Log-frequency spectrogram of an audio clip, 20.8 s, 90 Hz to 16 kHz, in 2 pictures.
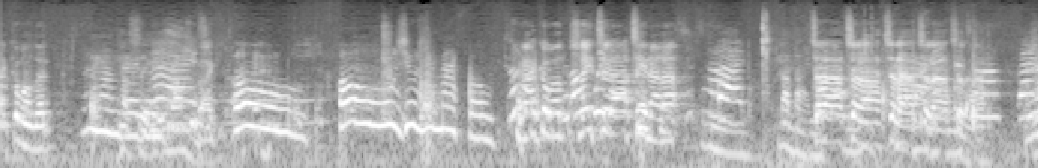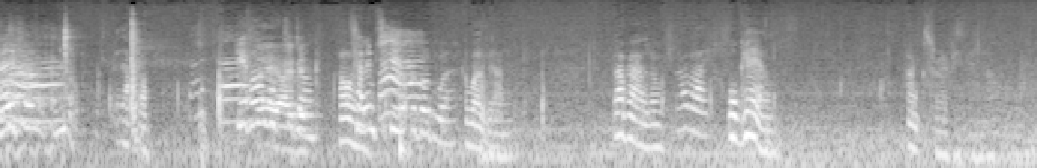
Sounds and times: Child speech, kid speaking: 0.9s - 4.6s, 6.8s - 7.5s, 9.0s - 13.3s, 13.9s - 14.9s, 17.2s - 17.6s.

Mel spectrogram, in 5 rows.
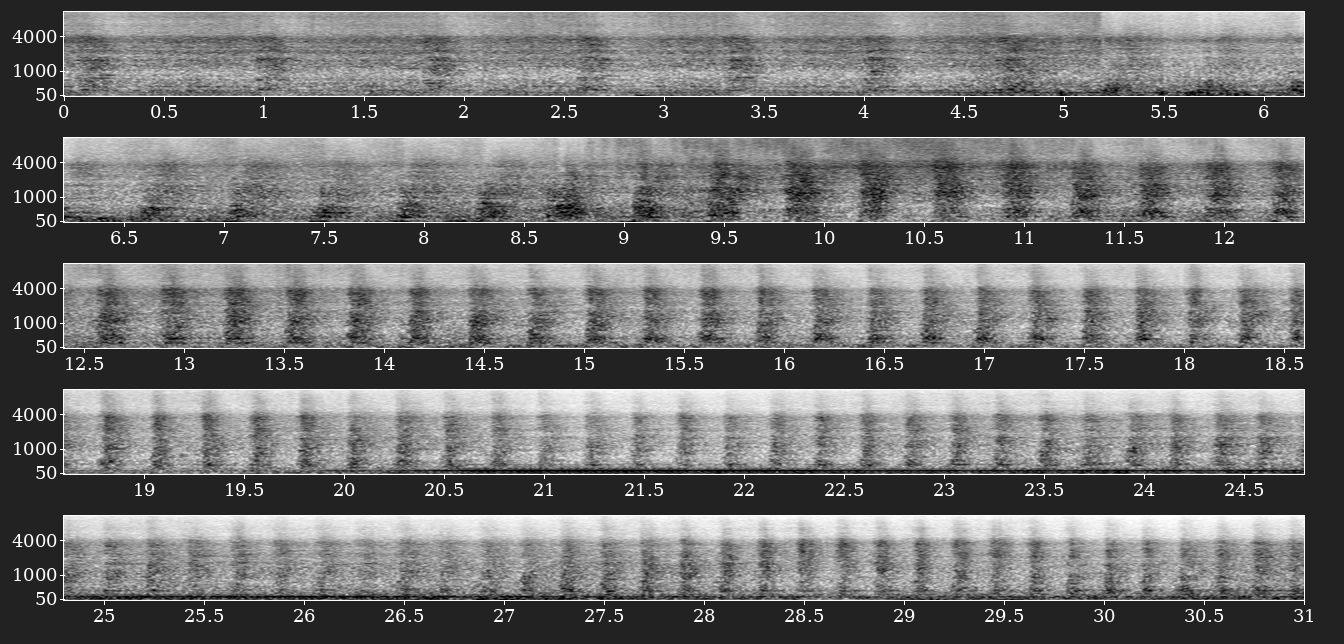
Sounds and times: Hiss: 0.0s - 31.0s
Outside, urban or manmade: 0.0s - 31.0s
Train: 0.0s - 31.0s.

